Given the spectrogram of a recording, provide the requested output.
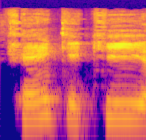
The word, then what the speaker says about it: Kankakee: show july 17th at the i can't even pronounce the name of the town it's kankakee illinois it's at the kankakee county fairgrounds in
